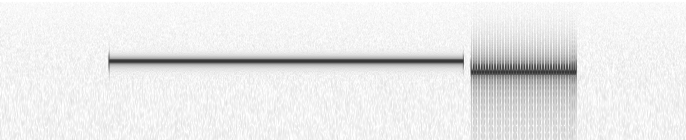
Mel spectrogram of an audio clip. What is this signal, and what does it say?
Fax machine handshake, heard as a long tone and a warble.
